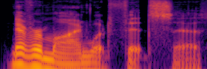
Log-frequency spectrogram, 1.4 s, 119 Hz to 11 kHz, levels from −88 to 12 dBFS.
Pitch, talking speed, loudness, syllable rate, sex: 105 Hz, 215 wpm, -19 LUFS, 4.8 syllables/s, male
